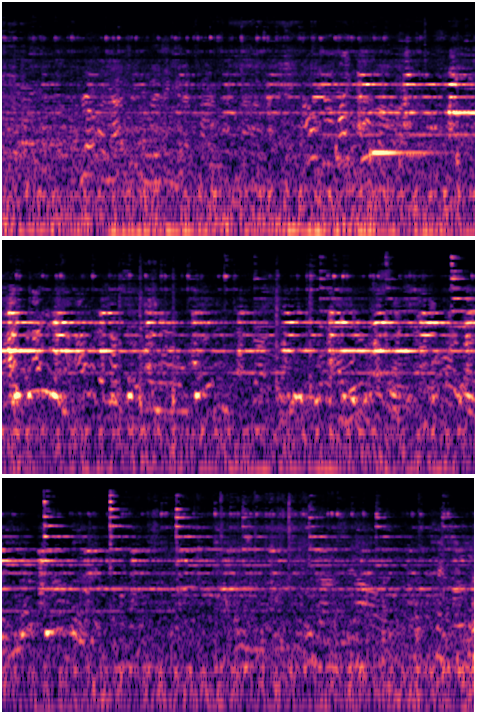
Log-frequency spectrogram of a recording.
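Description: Small amusement-park train running, with a steady low rumble and a run of sharp clicks in the second half. A steady high-pitched whine is heard for about five seconds in the middle, with indistinct voices underneath.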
